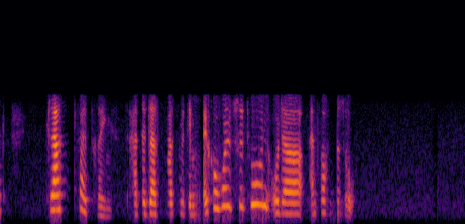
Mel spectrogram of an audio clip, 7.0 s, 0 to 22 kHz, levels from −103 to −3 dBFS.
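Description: A Speex codec running at a low setting, which fits a bitrate of around 11 kbps, leaves the excitation short of bits, so the speech throughout is hoarse, grainy and plainly degraded, confined to a narrow telephone band of roughly 150 Hz to 3.4 kHz.

VoIP packet loss concealed by the speech codec then hits four times. The decoder keeps replaying its last pitch and filter at falling gain. At 0.96 to 1.13 s, a 160 ms gap is smeared into a fading buzz or coloured noise. At 2.91 to 3.10 s, between "das was mit dem" and "zu tun oder einfach", a 140 ms gap does the same. After "zu tun oder einfach", a 100 ms gap falls at 4.95 to 5.12 s, and a 60 ms gap at 6.49 to 6.55 s. Each leaves the speech briefly weak after it ends.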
